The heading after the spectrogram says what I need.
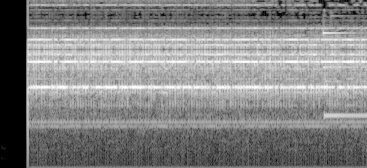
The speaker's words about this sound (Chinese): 又是一阵电话铃声响起。李军来不及多想，火速的接起电话。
